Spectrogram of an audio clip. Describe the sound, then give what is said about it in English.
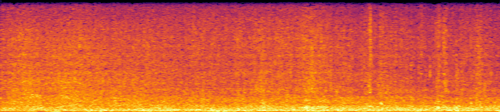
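A steady rush of ocean water and breaking surf as a surfer in a bio-rubber wetsuit paddles out, with wind buffeting the microphone throughout and no clear pauses in the wash of sound. “Well, let's paddle out and give this a shot.”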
